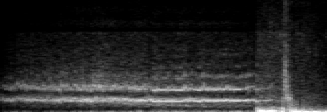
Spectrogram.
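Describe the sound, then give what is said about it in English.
A car crash sound effect: a long, steady tire screech rings out for over a second, then cuts into a loud crunching impact as a car crashes, with a sharp bang near the end. “Oh, just like the start of the segment, a car crash.”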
